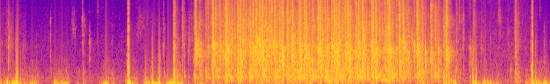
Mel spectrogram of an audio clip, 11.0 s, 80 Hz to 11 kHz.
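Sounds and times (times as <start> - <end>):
audience applauding: 3.8 - 9.4.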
